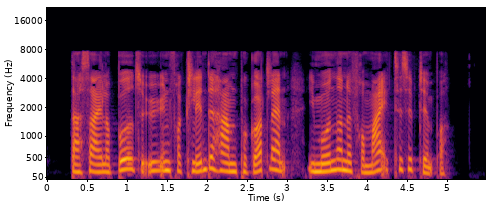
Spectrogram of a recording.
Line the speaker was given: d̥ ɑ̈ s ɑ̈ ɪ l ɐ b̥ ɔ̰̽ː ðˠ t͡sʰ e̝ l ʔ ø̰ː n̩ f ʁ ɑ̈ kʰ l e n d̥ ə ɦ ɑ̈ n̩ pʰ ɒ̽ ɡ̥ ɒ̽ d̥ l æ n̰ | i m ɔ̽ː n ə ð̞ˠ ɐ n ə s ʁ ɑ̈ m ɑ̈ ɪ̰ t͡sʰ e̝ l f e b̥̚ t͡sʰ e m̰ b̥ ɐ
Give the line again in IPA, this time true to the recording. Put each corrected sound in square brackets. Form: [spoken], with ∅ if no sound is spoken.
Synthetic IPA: d̥ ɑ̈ s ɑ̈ ɪ l ɐ b̥ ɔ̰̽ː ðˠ t͡sʰ e̝ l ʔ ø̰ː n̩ f ʁ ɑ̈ kʰ l e n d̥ ə ɦ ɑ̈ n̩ pʰ ɒ̽ ɡ̥ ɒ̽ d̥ l æ n̰ | i m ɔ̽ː n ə ð̞ˠ ɐ n ə [f] ʁ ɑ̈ m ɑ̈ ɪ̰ t͡sʰ e̝ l [s] e b̥̚ t͡sʰ e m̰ b̥ ɐ

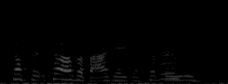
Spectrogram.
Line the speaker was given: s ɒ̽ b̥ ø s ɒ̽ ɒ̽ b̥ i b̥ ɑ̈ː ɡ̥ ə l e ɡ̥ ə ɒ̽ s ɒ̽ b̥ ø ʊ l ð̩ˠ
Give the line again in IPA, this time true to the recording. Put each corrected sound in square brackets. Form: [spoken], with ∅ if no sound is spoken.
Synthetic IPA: s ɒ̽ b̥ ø s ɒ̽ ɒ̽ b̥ [æ] b̥ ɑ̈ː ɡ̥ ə [∅] e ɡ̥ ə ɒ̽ s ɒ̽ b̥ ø ʊ l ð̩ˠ

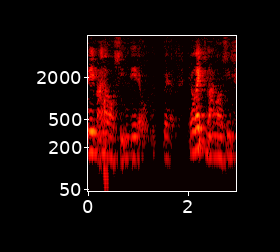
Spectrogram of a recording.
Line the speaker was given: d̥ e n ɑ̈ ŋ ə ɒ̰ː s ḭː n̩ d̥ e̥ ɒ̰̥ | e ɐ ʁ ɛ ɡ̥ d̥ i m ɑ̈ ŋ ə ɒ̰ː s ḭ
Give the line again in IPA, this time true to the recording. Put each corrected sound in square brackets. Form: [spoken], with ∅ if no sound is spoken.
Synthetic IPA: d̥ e [m] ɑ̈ ŋ ə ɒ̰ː s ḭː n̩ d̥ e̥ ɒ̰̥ | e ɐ ʁ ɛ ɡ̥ d̥ i m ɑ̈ ŋ ə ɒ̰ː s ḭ

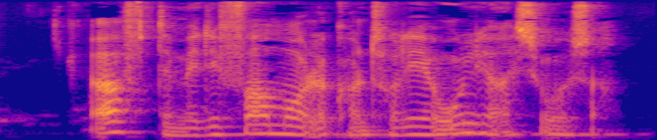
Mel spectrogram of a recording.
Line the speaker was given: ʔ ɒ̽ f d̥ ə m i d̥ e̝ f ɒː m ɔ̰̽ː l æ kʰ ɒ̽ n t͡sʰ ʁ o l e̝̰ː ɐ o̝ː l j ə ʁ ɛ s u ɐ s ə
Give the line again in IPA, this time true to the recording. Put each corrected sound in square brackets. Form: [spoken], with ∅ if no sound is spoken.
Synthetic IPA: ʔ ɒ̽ f d̥ ə m [e] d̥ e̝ f ɒː m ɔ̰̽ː l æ kʰ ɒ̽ n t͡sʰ ʁ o l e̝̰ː ɐ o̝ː l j ə ʁ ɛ s u ɐ s [ɐ]

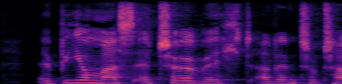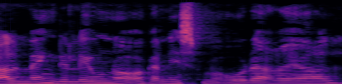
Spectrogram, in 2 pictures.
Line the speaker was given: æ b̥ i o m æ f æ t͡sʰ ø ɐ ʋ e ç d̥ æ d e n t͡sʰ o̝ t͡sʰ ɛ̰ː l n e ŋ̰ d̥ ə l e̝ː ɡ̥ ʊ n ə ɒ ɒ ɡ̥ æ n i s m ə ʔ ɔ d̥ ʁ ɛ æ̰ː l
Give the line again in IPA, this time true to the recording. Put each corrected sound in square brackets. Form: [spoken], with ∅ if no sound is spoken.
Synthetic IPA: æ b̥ i o m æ [s] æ t͡sʰ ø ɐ ʋ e ç d̥ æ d e n t͡sʰ o̝ t͡sʰ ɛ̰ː l [m] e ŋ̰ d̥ ə l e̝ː [∅] ʊ n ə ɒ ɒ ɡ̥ æ n i s m ə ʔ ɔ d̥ ʁ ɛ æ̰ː l

